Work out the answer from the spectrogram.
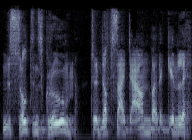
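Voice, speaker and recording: A man voicing an old male miser who exclaims in a drawn-out way, between laughing and crying. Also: lowish voice, animated, gravelly, a bit bright, slightly rough, pitched above the performer's own voice, heavily acted. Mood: ecstatic. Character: old male miser, tearful, wildly excited.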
